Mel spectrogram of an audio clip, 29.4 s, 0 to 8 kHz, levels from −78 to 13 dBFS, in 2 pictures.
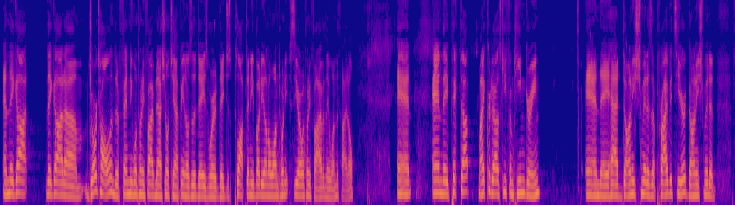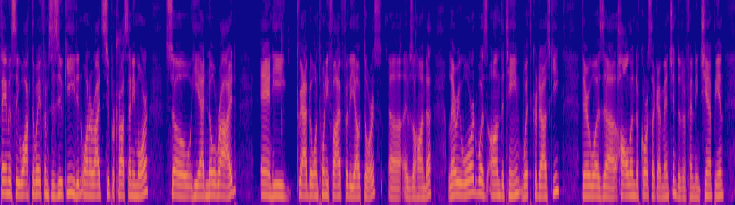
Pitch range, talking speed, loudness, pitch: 155-180 Hz, 210 wpm, -21 LUFS, 165 Hz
